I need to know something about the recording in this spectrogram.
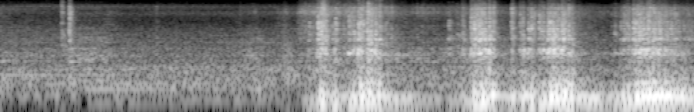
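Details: Old "Sally" with a weak battery, boosted from "old Red" after pumping the gas: quiet, then it catches after two seconds and rises in three strong rev bursts. A good start and rev.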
